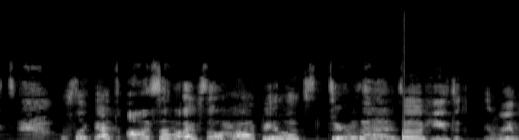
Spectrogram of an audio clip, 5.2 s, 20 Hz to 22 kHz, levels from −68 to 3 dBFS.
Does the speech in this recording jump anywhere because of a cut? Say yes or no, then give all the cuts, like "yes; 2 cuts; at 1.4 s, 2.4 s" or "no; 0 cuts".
yes; 1 cut; at 4.0 s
